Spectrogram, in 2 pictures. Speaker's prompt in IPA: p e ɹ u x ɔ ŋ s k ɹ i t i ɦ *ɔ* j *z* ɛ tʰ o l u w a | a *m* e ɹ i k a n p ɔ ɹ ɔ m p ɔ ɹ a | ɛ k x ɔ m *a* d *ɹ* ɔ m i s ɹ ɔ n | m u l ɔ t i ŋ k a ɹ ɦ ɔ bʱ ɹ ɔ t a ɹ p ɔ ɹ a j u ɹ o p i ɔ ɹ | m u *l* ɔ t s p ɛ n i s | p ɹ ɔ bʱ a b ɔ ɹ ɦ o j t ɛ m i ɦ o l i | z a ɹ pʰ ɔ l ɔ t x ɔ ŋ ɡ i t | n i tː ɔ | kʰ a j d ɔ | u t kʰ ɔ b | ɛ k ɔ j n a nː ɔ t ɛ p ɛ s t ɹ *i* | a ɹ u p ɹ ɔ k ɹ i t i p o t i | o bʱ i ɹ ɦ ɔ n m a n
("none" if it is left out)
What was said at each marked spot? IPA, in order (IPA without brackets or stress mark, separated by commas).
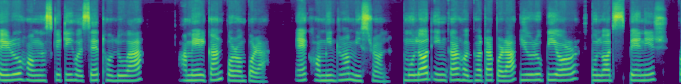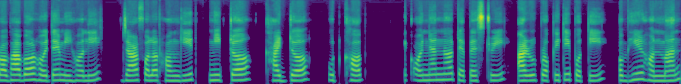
o, s, m, i, ɹ, l, i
